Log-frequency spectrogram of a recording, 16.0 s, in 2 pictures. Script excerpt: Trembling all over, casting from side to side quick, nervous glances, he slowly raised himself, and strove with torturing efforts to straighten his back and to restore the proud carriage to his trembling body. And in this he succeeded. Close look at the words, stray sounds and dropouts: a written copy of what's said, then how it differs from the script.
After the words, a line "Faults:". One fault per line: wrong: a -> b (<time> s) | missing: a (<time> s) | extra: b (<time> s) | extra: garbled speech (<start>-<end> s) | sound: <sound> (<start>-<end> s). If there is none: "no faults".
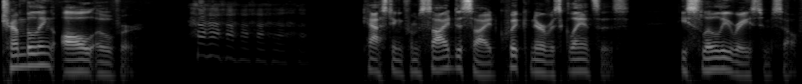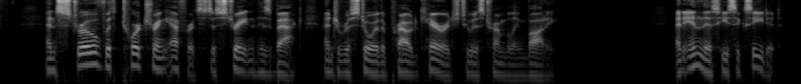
Trembling all over, casting from side to side quick, nervous glances, he slowly raised himself, and strove with torturing efforts to straighten his back and to restore the proud carriage to his trembling body. And in this he succeeded.
Faults:
sound: laugh (1.9-3.1 s)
